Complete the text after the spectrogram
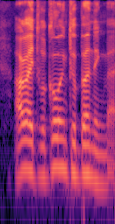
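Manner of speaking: put-on Israeli accent, given a best try. Speaker quotes a friend from a phone call, in an Israeli accent impression. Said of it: "I'm going to do my best uh, Israeli accent impression".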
